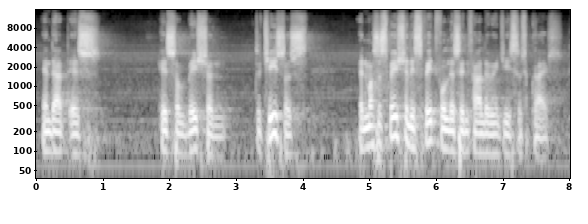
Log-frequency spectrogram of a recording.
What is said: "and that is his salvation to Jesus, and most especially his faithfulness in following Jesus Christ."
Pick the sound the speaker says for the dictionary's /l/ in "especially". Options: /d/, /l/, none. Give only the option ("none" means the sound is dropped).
none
